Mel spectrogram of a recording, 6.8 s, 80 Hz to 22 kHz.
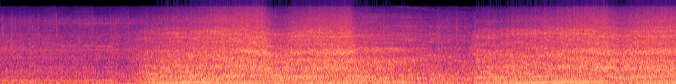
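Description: Off-road 4x4's engine revving hard twice, the pitch climbing and falling back each time, starting loud about a second in.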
